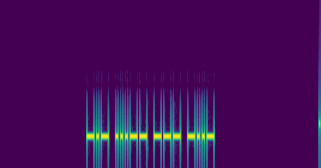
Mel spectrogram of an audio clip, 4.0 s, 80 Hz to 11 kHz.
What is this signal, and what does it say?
Morse code, heard as a keyed tone, about 38 wpm, 700 Hz. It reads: K3OX
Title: Easy Call Signs - 40wpm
